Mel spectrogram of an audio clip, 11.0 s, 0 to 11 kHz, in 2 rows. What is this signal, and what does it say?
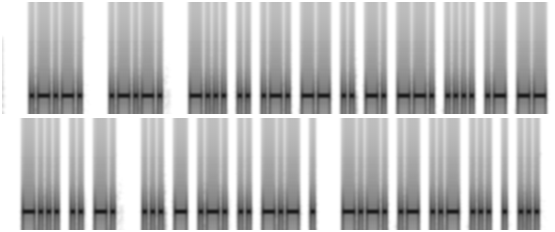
Morse code, heard as a keyed tone, about 30 wpm, 550 Hz. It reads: <AR> <AR> BIRMINGHAM BIN STRIKE CAUSES
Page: news headlines in morse code at 30 wpm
